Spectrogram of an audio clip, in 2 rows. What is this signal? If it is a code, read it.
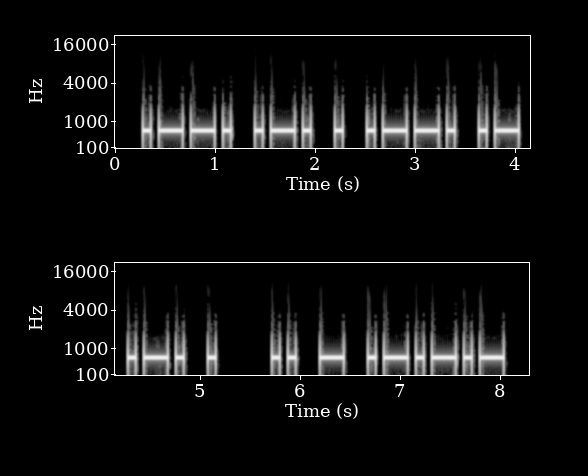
Morse code, heard as a keyed tone, about 15 wpm, 700 Hz. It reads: PREPARE IT.
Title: Sentences from Top 1100 Words 15wpm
